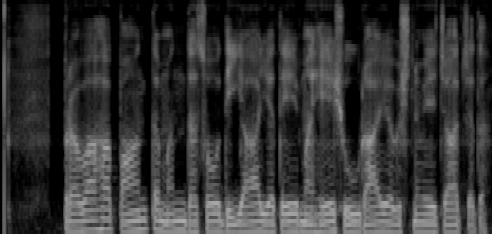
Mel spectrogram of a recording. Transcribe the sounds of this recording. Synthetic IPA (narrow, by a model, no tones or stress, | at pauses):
pɾɐʋaːɦɐ̆paːnt̪ɐmɐnd̪ʱɐsoːd̪ijaːjɐt̪eːmɐɦeːʃuːɾaːjɐʋɪʃnɐʋeːt͡ʃaːɾt͡ʃɐt̪ɐ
